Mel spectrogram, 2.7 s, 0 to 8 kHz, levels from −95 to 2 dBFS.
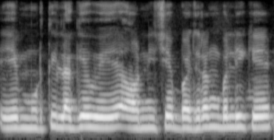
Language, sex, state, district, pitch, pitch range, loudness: Chhattisgarhi, male, Chhattisgarh, Rajnandgaon, 185 Hz, 175-190 Hz, -13 LUFS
